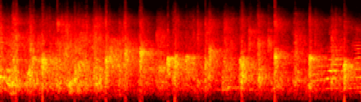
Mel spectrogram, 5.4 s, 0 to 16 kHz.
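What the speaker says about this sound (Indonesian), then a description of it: "tepuk tangan untuk kelompok 1." A classroom of students clapping for a student group, loud close handclaps in a dense irregular patter with voices talking over them throughout.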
